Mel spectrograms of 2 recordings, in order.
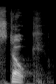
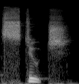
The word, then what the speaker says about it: Stauch: Pronounced Stoke. Stoke. I would pronounce it Stauch. This is how I was pronouncing Stauch or something, but Stoke. We're going to have to spell it Stoke in my head.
